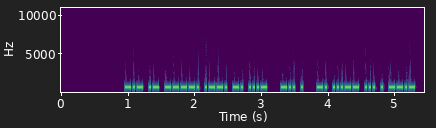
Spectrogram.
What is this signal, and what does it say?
Morse code, heard as a keyed tone, about 40 wpm, 700 Hz. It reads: KA9PNV DE N3SEQ
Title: USA Callsign DE Callsign 40wpm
